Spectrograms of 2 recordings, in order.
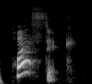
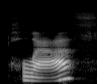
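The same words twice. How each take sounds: First: "plastic" run together quickly, no break; high, loud, joined-up "plastic"; blended word. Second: "plastic" as plas, long pause, tic; "plastic", syllable by syllable; split syllables. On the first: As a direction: say "plastic" as one whole word. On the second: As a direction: break "plastic" into two loud beats. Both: Shown as a demonstration. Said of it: "becomes short when we see".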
